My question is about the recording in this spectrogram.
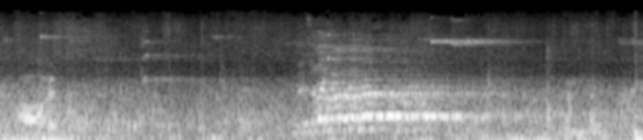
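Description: Indoor football match in a sports hall: sneakers squeaking on the hall floor and the ball being kicked, with voices calling out and one long drawn-out shout about halfway through.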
